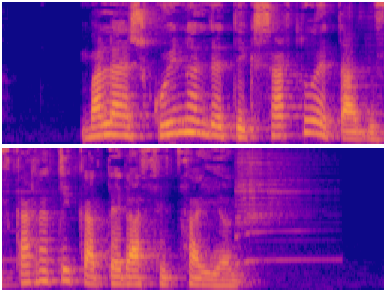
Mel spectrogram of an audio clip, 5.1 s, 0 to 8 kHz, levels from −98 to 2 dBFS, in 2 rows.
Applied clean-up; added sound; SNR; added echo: neural separator model SepFormer DNS4.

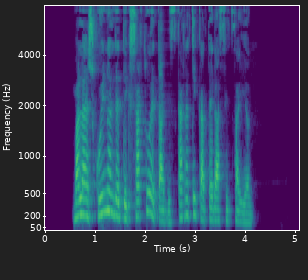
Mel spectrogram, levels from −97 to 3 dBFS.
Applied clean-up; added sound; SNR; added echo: neural mask model DeepFilterNet 3.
